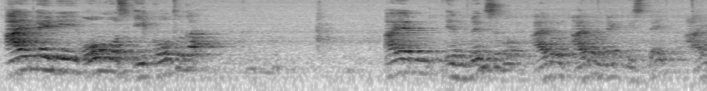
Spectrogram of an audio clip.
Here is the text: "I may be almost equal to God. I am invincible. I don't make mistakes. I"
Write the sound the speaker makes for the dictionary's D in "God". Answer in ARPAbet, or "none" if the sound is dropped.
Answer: none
